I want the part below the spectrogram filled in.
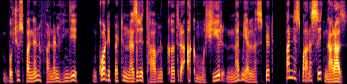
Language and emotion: Kashmiri, angry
